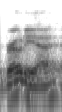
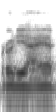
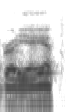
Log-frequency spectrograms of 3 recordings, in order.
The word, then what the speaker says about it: Brodiaea: I am happy that you mentioned that one because Brodia, as I usually hear it pronounced, Brodiaea, Brodiaea, are California native.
